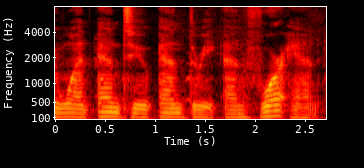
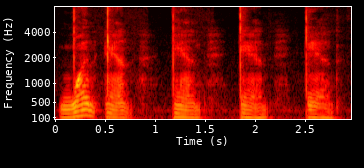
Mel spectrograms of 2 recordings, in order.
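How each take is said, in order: First: Every number and "and" voiced in steady rhythm; full offbeat count. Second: "one and", then soft "and" with silent downbeats; syncopated count. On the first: Teacher counting the second half of beats, even chant. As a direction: chant "one and two and three and four and" evenly. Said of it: "So we'd say". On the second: Teacher showing sound only on upbeats, gapped rhythmic count. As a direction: leave a gap before each later "and". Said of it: "this is gonna sound like". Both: Shown as a demonstration.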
